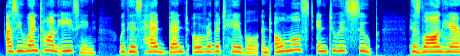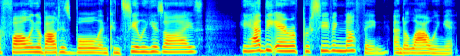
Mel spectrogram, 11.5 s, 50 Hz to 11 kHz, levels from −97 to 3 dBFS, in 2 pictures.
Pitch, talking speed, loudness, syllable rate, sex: 235 Hz, 200 wpm, -21 LUFS, 5.0 syllables/s, female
